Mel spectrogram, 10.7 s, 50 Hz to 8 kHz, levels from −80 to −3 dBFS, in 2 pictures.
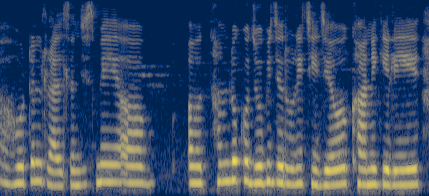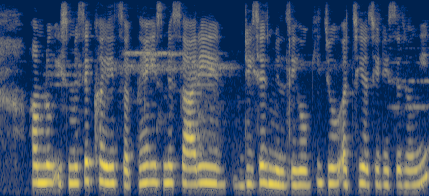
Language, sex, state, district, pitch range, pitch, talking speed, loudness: Hindi, female, Bihar, Gopalganj, 230-255 Hz, 245 Hz, 185 wpm, -19 LUFS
